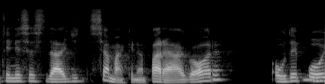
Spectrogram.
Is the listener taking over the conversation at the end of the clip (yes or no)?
no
